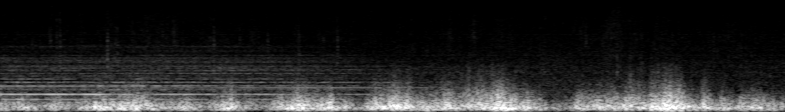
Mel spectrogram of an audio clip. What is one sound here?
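Strong wind gusts and rumbles outdoors.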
